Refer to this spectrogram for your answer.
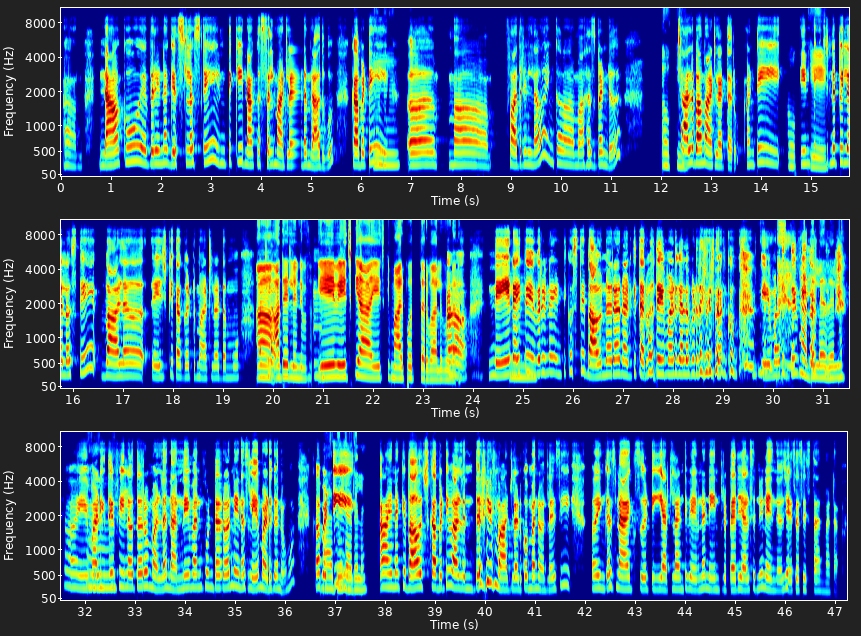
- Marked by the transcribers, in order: in English: "గెస్ట్‌లొ‌స్తే"; in English: "ఫాదర్ ఇన్ లా"; in English: "హస్బెండ్"; in English: "ఏజ్‌కి"; in English: "వేజ్‌కి"; in English: "ఏజ్‌కి"; laughing while speaking: "ఏమడగాలో కూడా తెలియదు నాకు"; chuckle; in English: "ఫీల్"; in English: "ఫీల్"; chuckle; in English: "స్నాక్స్"; in English: "ప్రిపేర్"; other background noise
- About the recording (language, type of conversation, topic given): Telugu, podcast, అందరూ కలిసి పనులను కేటాయించుకోవడానికి మీరు ఎలా చర్చిస్తారు?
